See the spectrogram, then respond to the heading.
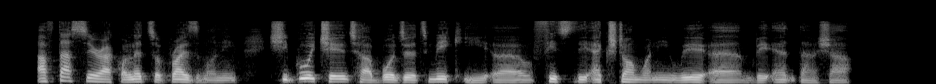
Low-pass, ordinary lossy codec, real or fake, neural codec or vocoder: none; none; fake; codec, 16 kHz, 0.5 kbps, X-Codec, HuBERT features, trained on LibriSpeech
